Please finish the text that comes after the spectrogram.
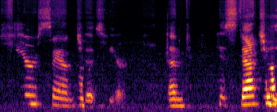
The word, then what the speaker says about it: Kier: It's spelled Keer. Kier, but doesn't matter either way.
